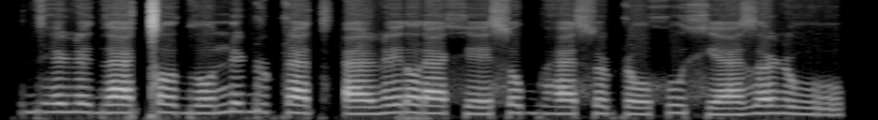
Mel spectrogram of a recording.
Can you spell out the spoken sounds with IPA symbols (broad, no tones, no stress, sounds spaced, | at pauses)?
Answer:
dʱ e ɳ e d̪ æ ǀ ɤ d̪ o n e ɖ u ʈ æ t͡sʼ æ ɳ e ɾ ɤ ɾ æ x e s o bʱ æ s o ʈ o x u xʲ æ z ɤ ɳ u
